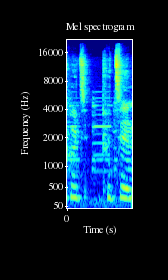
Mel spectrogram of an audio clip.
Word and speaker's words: poutine: I've been pronouncing it as like poutine since putting poutine in a fast food chains has been popular, but that's apparently how you pronounce it, poutine.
